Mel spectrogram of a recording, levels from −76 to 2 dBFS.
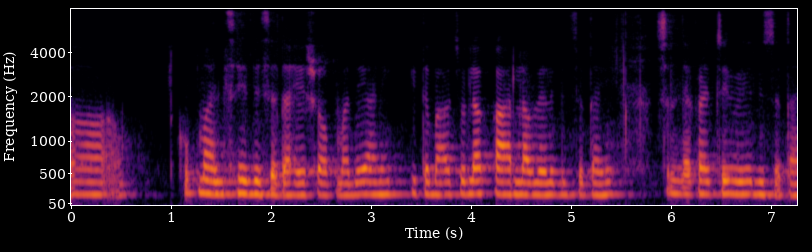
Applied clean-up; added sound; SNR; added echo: neural separator model SepFormer DNS4.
